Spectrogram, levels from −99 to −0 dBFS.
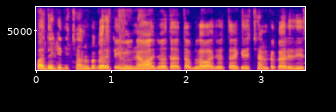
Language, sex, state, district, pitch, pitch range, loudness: Marathi, male, Maharashtra, Chandrapur, 135 Hz, 135-140 Hz, -18 LUFS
